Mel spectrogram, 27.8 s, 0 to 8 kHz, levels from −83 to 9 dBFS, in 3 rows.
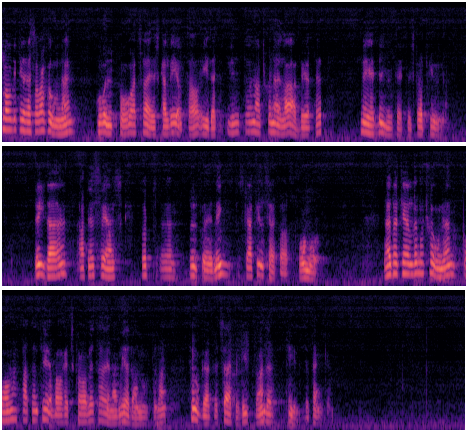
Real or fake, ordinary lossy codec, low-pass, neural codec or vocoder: fake; none; 7.2 kHz; codec, 32 kHz, 1.9 kbps, SNAC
